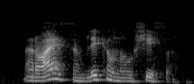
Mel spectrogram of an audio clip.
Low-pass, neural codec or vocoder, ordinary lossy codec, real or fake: 7.2 kHz; codec, 16 kHz, 8 kbps, FunCodec, trained on Chinese and English, 25 frames a second; none; fake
